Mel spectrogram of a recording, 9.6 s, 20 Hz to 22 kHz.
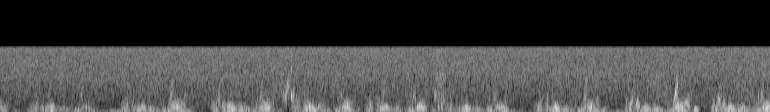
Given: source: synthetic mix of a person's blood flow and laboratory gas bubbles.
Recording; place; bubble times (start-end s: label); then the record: Doppler ultrasound of blood flow; precordium
3.52-3.71 s: bubbles
5.42-5.58 s: bubbles
From the record:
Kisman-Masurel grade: 123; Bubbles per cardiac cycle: 1 to 2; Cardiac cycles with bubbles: 10 to 50%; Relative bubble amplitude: loud (0.450 to 0.775); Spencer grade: 2 (many but less than half of the cardiac periods contain bubble signals, singularly or in groups); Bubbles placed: anywhere in the cardiac cycle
